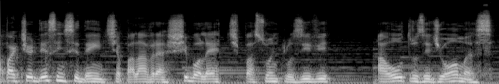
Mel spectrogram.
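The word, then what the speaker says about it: shibboleth: pronunciasse a palavra shiboleth se não fosse capaz de dizer bem a palavra e pronunciar-se por exemplo cebolete em vez de shiboleth ficava claro que estava mentindo nesse caso era morto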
